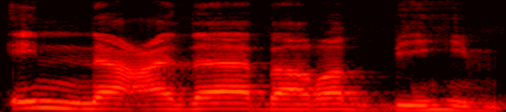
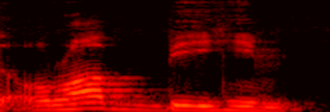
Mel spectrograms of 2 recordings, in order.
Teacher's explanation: Round your mouth and make sure you recite it with a heavy voice. · Shown in: second take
